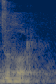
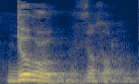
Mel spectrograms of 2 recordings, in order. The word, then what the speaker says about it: Dhuhr: Z-U-H-U. – You can pronounce it any way you like, but it's just Zuhur. – Duhur. – D-H-U-R-H. – It's not D-U-H-U-R. – D-H-U-H-R.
